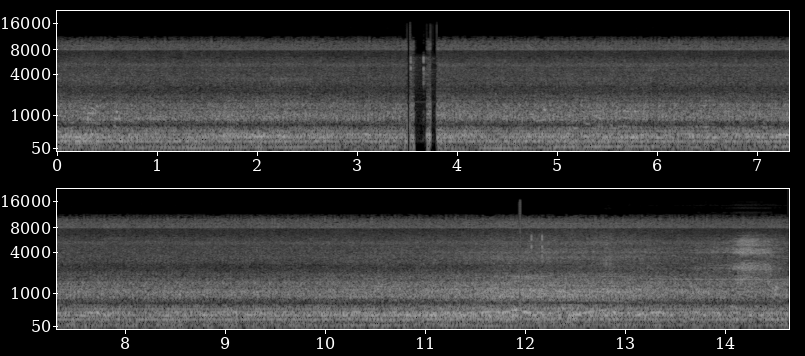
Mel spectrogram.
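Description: Dashcam audio from inside a car's cabin: a steady engine idle and street traffic noise. It drops out for a split second about four seconds in.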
